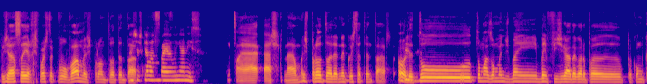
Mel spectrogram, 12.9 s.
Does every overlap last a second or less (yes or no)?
yes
